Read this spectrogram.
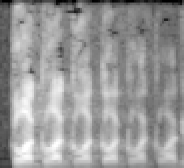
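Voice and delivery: low, soft gurgling glugs fading out; drowning glug. Retold or imitated. Swimmer going under after only believing, soft glugging. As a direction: sink the words like water closing over.

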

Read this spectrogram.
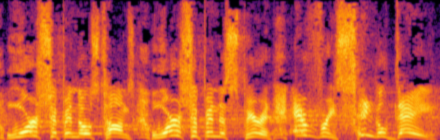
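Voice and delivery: high, loud shouted exhortation; full-force preaching. Acted. Preacher shouting at the congregation to let the Spirit fly. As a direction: shout it out to the church.

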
